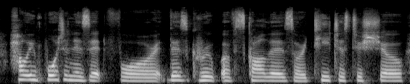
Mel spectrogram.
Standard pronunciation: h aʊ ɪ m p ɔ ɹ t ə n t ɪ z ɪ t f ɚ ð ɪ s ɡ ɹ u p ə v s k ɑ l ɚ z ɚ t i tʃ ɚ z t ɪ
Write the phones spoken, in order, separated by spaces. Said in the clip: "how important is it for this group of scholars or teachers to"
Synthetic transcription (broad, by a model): h aʊ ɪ m p ɔ ɹ t n t ɪ z ɪ t f ɚ ð ɪ s ɡ ɹ u p ə v s k ɑ l ɚ z ɚ t i tʃ ɚ z t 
